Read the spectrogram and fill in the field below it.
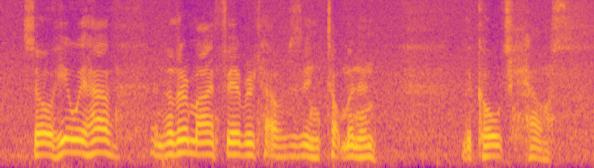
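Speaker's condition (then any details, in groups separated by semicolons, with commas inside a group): No condition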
